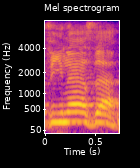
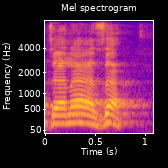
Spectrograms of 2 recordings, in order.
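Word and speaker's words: جنازة: menyelenggarakan jenazah penyelenggaraan jenazah ingat-ingat bukan jinazah bacanya janazah Antum kita orang Ajam lisannya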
